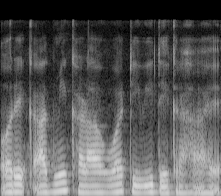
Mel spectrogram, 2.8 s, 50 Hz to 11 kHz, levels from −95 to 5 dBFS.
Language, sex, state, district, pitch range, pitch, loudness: Hindi, male, Karnataka, Bangalore, 115-125 Hz, 115 Hz, -16 LUFS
